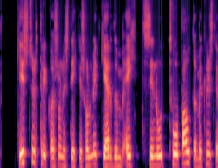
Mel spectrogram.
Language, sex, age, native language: Icelandic, male, 40-49, Icelandic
